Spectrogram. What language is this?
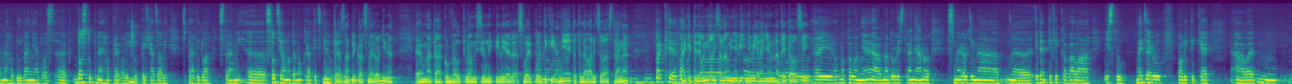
Slovak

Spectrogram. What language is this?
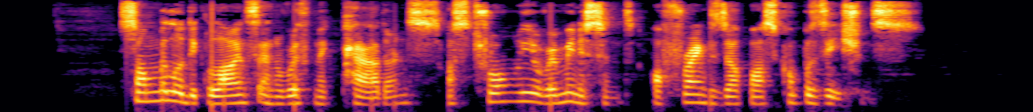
English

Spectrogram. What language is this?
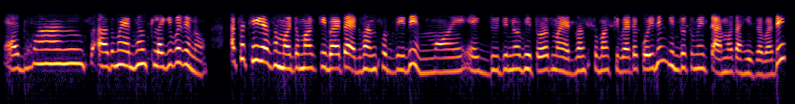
Assamese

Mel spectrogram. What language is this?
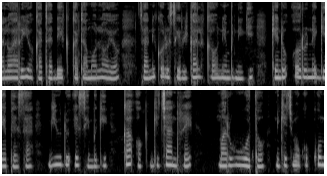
Luo (Kenya and Tanzania)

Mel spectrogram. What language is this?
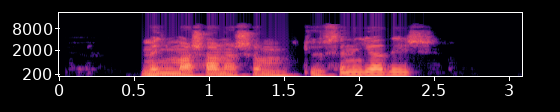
Western Mari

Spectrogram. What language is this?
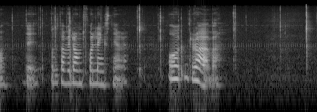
Swedish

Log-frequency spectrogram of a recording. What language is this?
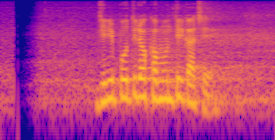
Bangla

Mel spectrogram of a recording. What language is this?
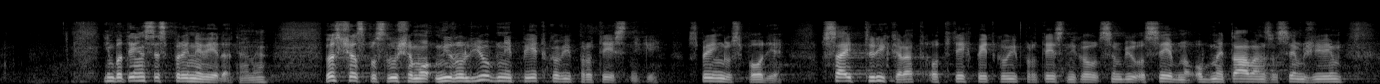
Slovenian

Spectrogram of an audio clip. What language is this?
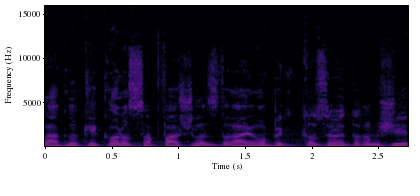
Hebrew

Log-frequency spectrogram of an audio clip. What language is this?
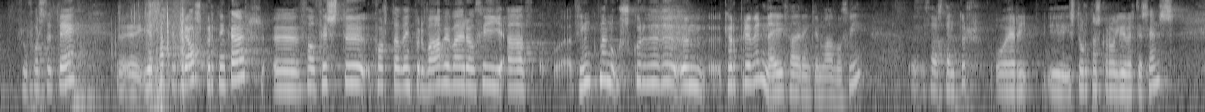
Icelandic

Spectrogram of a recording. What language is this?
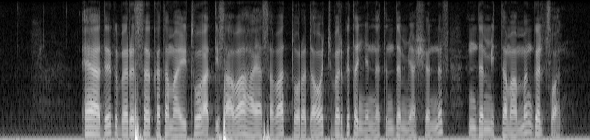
Amharic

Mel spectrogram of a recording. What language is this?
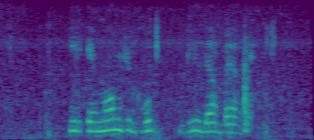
French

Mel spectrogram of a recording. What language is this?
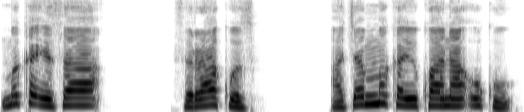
Hausa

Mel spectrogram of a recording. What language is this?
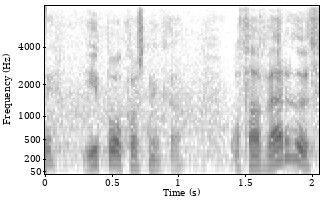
Icelandic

